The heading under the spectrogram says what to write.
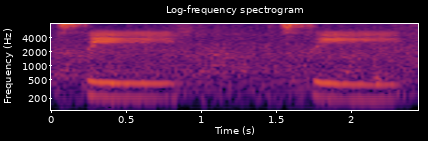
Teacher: the sixth tone is low and steady, but not as low as the fourth tone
